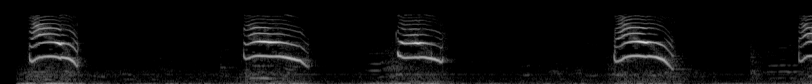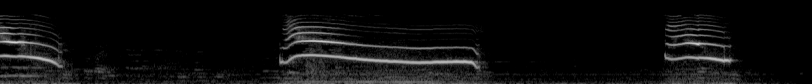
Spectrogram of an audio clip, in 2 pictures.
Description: Cat Meow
